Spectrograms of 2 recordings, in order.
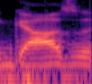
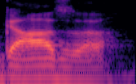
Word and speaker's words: Gaza: So if anyone's familiar with the Gaza Strip in Israel, okay, Gaza is a very ancient name, but it's not Gaza, it's Gaza, okay?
